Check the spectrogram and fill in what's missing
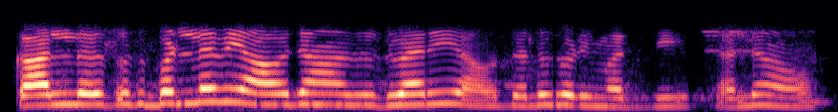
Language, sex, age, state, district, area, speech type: Dogri, female, 18-30, Jammu and Kashmir, Udhampur, rural, conversation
